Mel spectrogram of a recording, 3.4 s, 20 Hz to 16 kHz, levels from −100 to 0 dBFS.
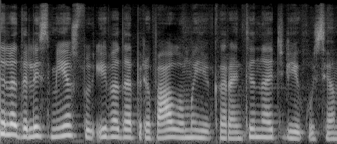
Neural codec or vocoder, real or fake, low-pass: codec, 44.1 kHz, 7.8 kbps, DAC; fake; 14.4 kHz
